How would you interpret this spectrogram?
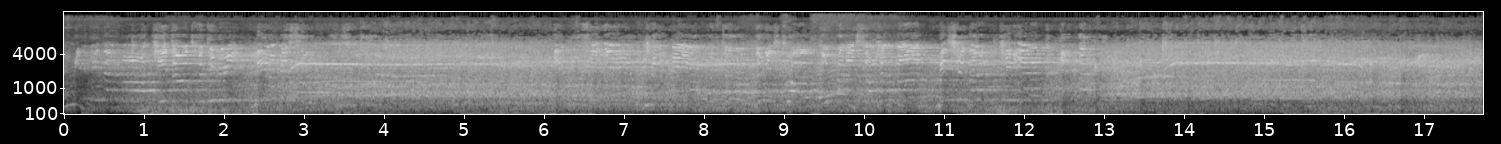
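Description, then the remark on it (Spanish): A large stadium crowd of the Paris home fans roars steadily for the whole stretch, with whistles and shouts piercing the dense wall of noise and a low rumble underneath, as Messi and Mbappé are announced over the public address system at a match against Rennes; Messi is whistled and Mbappé is cheered. “Público de París cuando por megafonía han mencionado a Messi y a Mbappé.”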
